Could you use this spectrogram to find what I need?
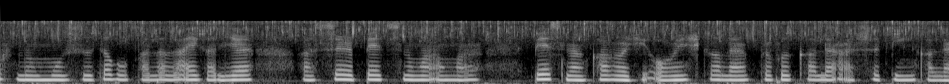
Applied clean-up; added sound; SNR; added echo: none; Stream; 12 dB; none.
